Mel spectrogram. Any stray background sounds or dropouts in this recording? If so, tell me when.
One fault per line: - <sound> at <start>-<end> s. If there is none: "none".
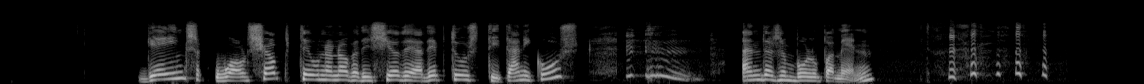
- throat clearing at 6.2-7.1 s
- laugh at 9.2-10.5 s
